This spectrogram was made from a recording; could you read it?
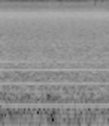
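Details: Home-built power amplifier: loud steady low buzz-hum that gets louder when volume is raised, from failing filter capacitors and a missing ground.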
